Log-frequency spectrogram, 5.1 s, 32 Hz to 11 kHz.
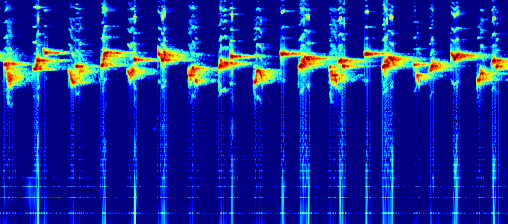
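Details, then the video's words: Yellow-vented bulbul in rapid, nonstop, long-breathed song offered as an easy model for other birds to copy: about 5 seconds of loud whistled notes, each dipping then rising, repeated several per second without a break. "Trucukan gacor ropel ngotot nafas panjang ini cengkok paling gampang ditiru trucuk bahan"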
